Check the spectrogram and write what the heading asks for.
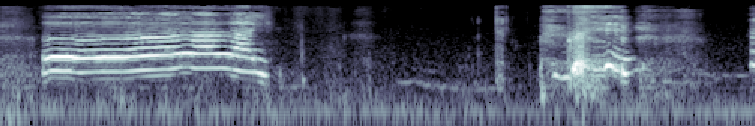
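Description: A young child's high-pitched voice: one long drawn-out wail lasting about two seconds, dipping in pitch as it ends. After a pause, a shorter wavering vocal sound comes near the end.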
